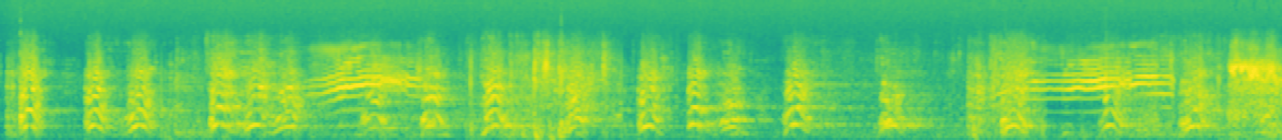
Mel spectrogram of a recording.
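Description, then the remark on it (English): A loud animal fight: a dog that has pulled its leash out of its owner's hands barks, yips and whimpers in frantic, overlapping bursts, mixed with high wailing cries as it scuffles with a cat, with no pauses. “There's a fight, which we hear but do not see.”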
